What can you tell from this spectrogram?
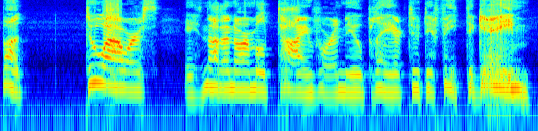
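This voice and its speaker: A woman's voice: a little high, steady tone, measured pace, exaggerated voice. Woman voicing a cranky swearing young villain. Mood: exasperated. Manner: gruff, swearing, loud. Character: irritable foul-mouthed young male villain gamer. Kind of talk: podfic character voice.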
